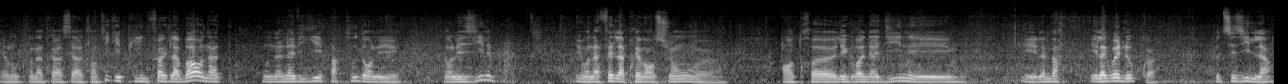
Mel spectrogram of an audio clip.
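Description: Noticeable background noise accompanies a man who talks fairly quickly at a medium pitch, with ordinary pitch variation and long, frequent pauses. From Brittany, Saint-Malo. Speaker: boat skipper. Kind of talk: casual interview.

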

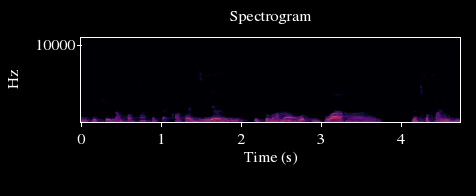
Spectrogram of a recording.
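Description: This woman has a dark, mellow tone at a medium pitch, somewhat breathy, with fairly even intonation. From Comoros. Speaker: consultant and trainer on parenting teenagers. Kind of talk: interview. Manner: halting.

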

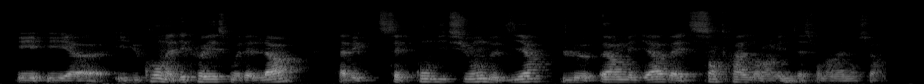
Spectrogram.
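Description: Over audible room echo, a man speaks slowly, at a fairly slow pace, with a fairly low pitch and fairly even intonation. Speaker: CEO of a PR agency. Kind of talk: casual interview.

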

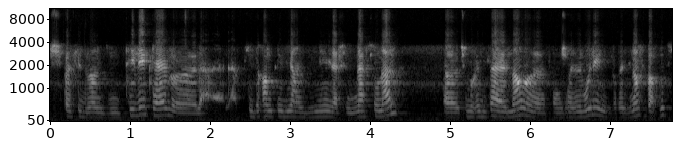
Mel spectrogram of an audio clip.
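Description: With a Toulouse accent, a woman talks at a fairly quick pace, her loudness swinging widely. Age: 20s. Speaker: interior designer. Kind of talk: interview.

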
